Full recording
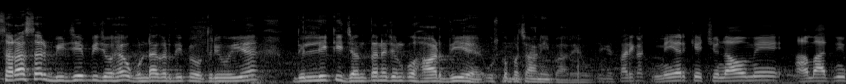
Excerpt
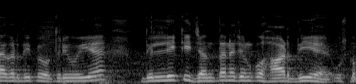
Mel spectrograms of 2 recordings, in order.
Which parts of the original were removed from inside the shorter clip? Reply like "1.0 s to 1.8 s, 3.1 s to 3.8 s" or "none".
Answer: none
